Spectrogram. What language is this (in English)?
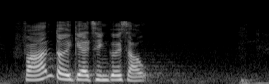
Cantonese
